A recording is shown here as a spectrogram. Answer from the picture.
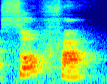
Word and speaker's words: sofá: a última por exemplo a palavra sofá a sílaba mais forte é o fá e é a última sílaba e as palavras paroxítonas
